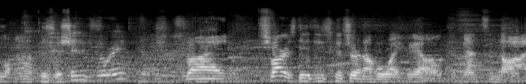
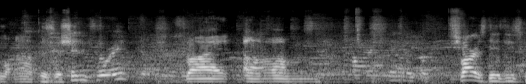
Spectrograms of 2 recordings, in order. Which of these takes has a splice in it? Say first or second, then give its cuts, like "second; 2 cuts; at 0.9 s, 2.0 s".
first; 1 cut; at 2.3 s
